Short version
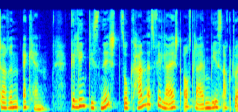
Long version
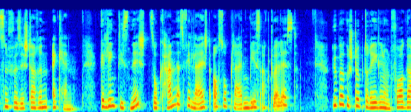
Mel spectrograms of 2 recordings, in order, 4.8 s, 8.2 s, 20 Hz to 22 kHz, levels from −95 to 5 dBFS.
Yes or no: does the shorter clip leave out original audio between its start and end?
yes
